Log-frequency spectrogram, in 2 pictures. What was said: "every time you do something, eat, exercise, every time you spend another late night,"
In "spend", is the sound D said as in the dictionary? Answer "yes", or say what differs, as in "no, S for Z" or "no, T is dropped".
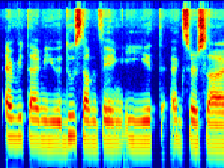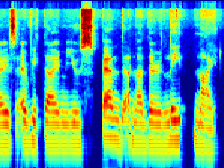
yes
